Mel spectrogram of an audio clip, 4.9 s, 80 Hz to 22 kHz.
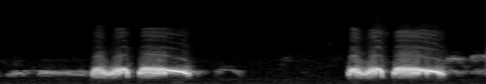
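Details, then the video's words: Spotted dove giving contest cooing in the thổ sấm voice style, meant to spur rivals to fight: a loud, mellow two-part coo, a short doubled note then a longer drawn note, given twice about 2.5 seconds apart, with faint soft coos between. "tiếng chim cu gáy thúc đấu vấy bổi nghe nhanh gáy và gấy ức chế cao"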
